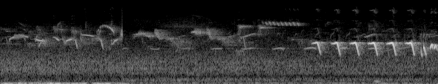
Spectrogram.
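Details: Free-living birds giving mixed high whistles and chirps, followed by a clear burst of six quick, evenly spaced ringing notes that grow louder.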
